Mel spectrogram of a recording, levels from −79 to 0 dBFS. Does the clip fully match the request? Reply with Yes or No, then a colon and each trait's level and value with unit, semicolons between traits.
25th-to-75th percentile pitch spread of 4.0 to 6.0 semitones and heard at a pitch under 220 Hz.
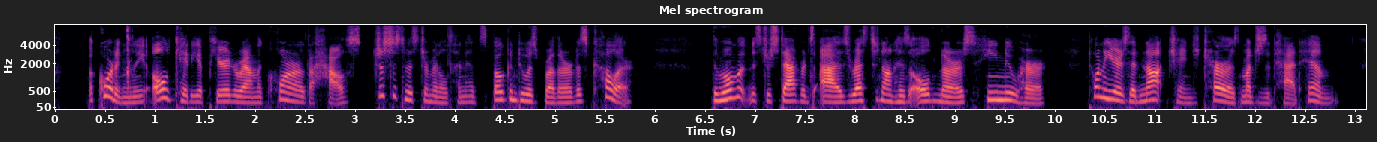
Yes: average, 5.3 semitones; medium, 185 Hz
